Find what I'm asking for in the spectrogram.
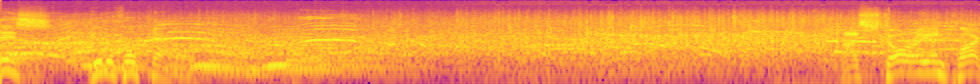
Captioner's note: cheers, applause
